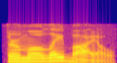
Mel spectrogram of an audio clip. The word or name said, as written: thermolabile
